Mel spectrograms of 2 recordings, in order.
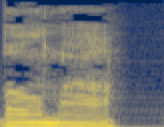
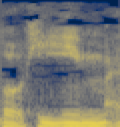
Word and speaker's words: Boehme: Jacob Boehme, Jacob Boheme, as it might read for those not trying to pronounce it the German way, and other contemplative mystics.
